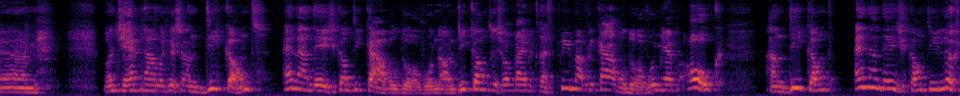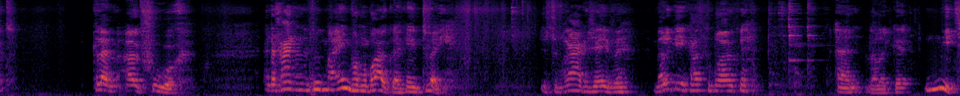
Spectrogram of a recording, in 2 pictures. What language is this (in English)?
Dutch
